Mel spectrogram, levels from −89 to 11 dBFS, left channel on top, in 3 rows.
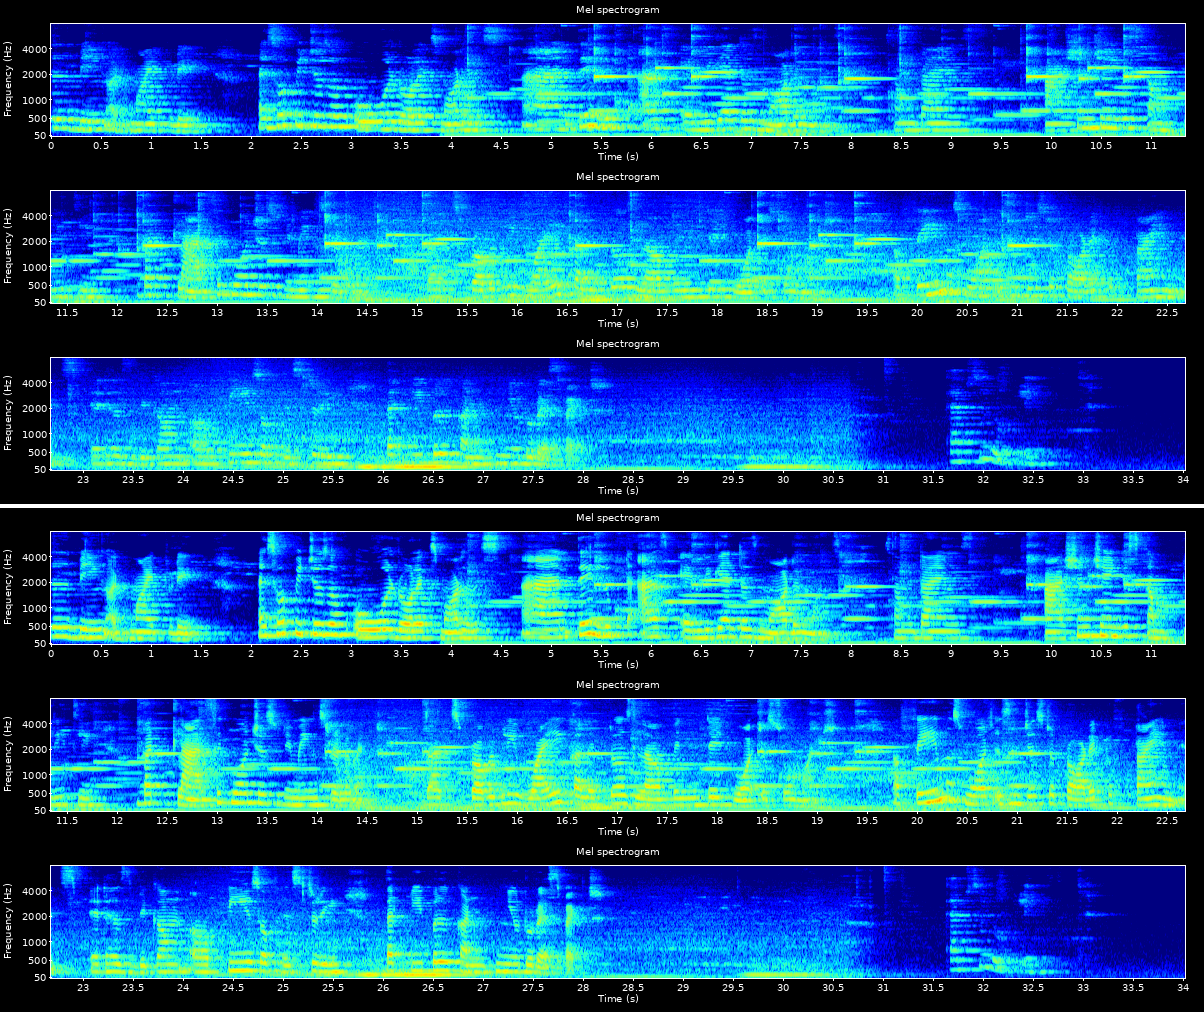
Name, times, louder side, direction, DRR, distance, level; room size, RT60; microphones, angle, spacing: voice 1, 0.0-1.8 2.1-7.8 8.4-9.1 9.9-11.9 12.2-14.6 15.0-19.2 19.5-28.2, right 4 dB, 65° right, 8 dB, 0.3 m, -30 dB
sound 1, 3.9-21.2, left 3 dB, 90° left, 1.0 m, -35 dB
sound 2, 14.0-30.7, left 1 dB, 30° left, 0.6 m, -36 dB
voice 2, 31.6-33.1, equal, 30° right, -1 dB, 0.8 m, -45 dB
4.5 x 4.0 x 2.2 m, 1.0 s
head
